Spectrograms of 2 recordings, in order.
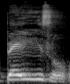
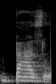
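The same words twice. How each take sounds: First: It is said with an American accent. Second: It is said with a British accent.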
